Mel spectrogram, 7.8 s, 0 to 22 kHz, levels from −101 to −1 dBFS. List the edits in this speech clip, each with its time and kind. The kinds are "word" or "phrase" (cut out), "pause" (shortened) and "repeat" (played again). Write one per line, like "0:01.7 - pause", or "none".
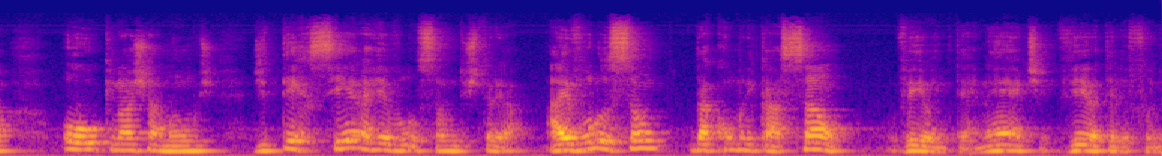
0:03.6 - pause
0:04.5 - pause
